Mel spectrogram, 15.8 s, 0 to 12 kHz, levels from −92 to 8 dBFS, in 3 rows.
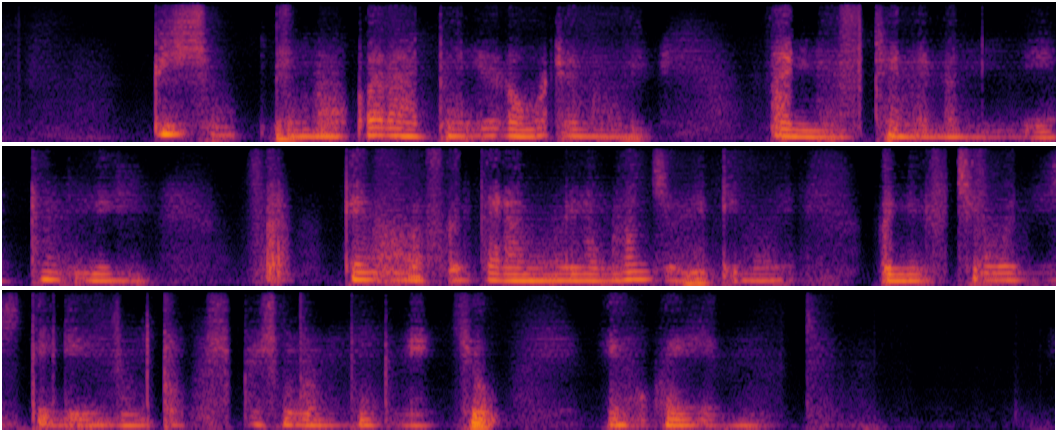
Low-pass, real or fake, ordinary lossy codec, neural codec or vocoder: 10.8 kHz; fake; Opus, 64 kbps; codec, 44.1 kHz, 0.9 kbps, DAC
